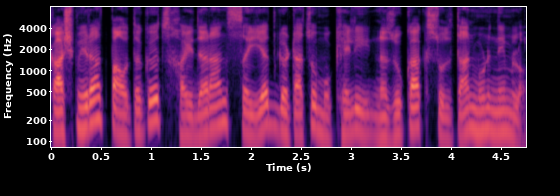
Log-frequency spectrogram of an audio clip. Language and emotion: Goan Konkani, neutral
